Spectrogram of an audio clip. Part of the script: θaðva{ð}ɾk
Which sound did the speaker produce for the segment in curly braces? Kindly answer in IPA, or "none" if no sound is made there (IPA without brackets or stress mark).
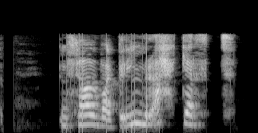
none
